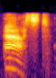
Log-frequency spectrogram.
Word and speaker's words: asked: okay this word is asked asked good okay so we're going to skip over that K okay we're going to skip over the K and go right to a t sound asked okay as yeah good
